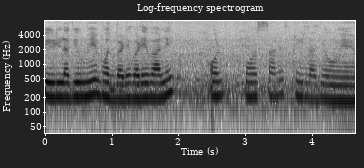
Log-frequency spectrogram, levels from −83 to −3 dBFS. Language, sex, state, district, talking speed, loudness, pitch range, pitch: Hindi, female, Chhattisgarh, Bilaspur, 180 wpm, -14 LUFS, 195-220 Hz, 210 Hz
